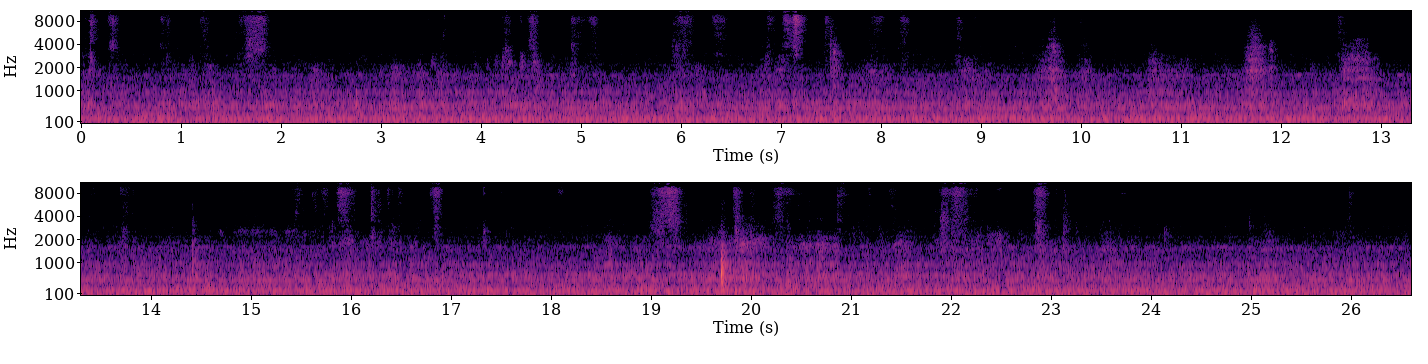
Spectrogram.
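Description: Near silence: room tone with a low steady hum, faint scattered rustles, and a single sharp click about twenty seconds in.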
